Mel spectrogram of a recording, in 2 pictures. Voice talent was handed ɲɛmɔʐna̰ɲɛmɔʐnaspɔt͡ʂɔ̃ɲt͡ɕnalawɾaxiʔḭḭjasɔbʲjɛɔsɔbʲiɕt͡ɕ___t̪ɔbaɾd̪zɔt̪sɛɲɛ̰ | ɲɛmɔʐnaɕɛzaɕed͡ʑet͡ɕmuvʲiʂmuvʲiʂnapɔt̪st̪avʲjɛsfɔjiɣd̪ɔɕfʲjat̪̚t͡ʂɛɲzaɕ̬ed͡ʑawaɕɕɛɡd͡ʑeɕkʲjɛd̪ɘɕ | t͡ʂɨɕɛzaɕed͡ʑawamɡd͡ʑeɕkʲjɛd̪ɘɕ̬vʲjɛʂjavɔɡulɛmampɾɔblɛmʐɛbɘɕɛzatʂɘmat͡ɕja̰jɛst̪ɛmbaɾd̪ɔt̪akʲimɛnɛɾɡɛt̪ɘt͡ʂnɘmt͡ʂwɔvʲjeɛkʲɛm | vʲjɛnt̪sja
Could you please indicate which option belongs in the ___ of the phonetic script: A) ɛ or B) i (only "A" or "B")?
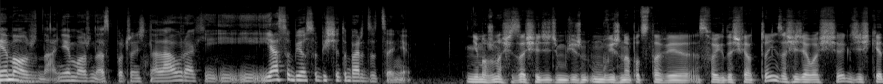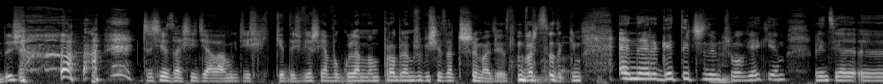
A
